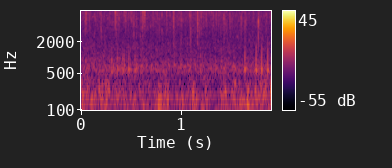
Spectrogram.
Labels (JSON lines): {"label": "biophony, rattle response", "recorder": "SoundTrap 500"}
